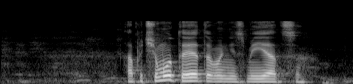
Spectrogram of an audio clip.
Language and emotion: Russian, neutral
